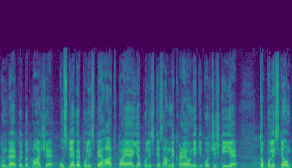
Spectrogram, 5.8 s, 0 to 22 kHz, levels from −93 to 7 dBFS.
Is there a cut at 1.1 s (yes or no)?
yes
